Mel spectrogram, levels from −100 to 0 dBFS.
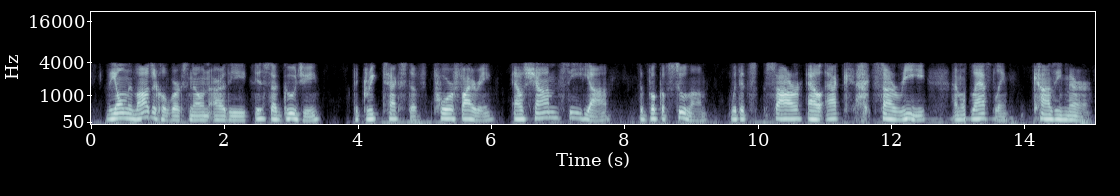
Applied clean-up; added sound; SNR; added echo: none; none; none; none.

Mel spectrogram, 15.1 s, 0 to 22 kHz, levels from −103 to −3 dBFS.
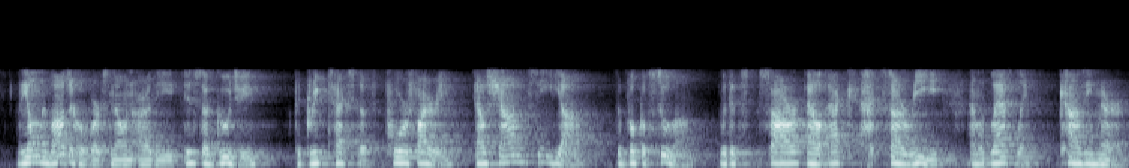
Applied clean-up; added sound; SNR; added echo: none; none; none; reverberation time 0.8 s.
